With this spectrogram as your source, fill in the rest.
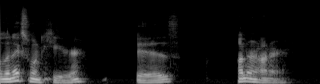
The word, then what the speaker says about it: Hunter x Hunter: So the next one here is Hunter x Hunter. I don't pronounce the X. I know some people do.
